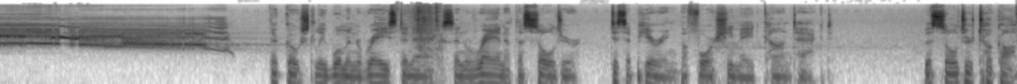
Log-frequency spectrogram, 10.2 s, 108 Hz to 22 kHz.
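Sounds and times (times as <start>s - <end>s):
woman screaming high-pitched: 0.0s - 2.7s
speech: 2.7s - 8.4s, 9.2s - 10.1s.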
